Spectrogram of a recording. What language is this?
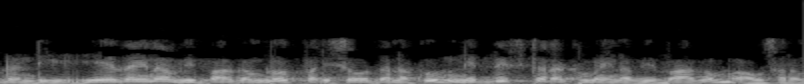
Telugu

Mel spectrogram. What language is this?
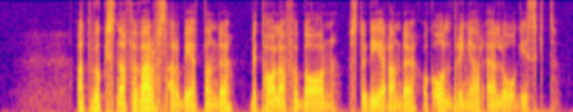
Swedish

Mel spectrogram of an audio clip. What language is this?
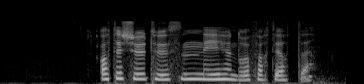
Norwegian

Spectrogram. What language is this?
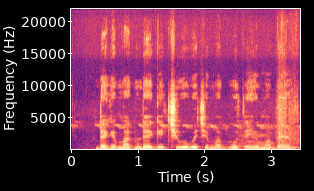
Luo (Kenya and Tanzania)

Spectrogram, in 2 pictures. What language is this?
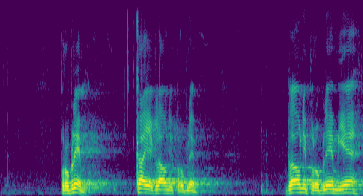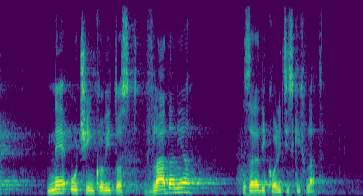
Slovenian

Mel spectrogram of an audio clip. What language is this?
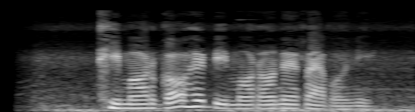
Persian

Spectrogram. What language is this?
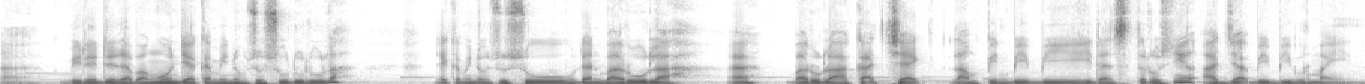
Malay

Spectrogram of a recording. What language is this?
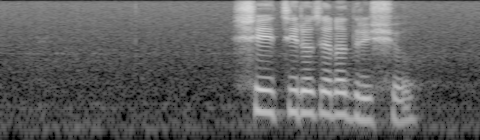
Bangla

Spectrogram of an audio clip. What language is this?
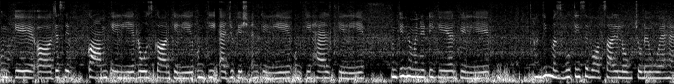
Urdu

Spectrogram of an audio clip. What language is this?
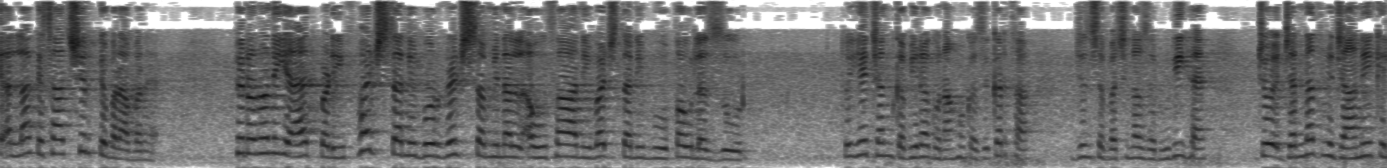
Urdu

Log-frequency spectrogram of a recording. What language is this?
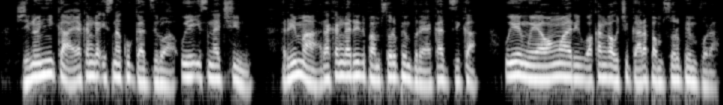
Shona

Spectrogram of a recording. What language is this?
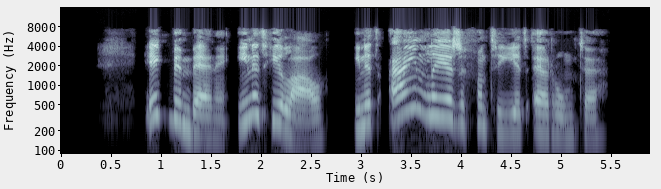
Western Frisian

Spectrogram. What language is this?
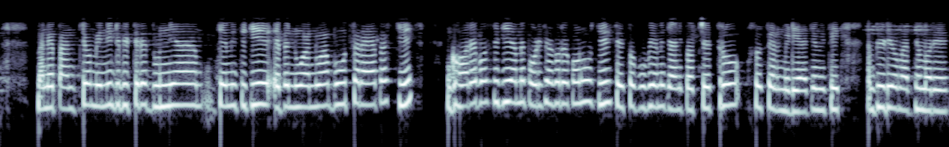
Odia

